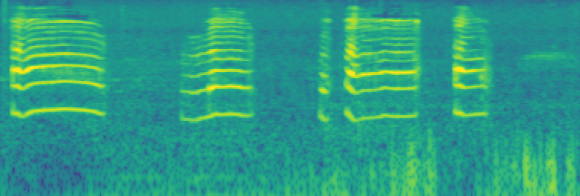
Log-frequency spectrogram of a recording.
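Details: Black house cat Ponzu directs a string of thin, clear calls at a crow outdoors. The first is a long steady note, followed by three shorter ones and a brief clipped call, with soft rustling noise underneath.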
